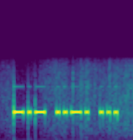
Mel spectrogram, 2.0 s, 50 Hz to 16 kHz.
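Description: Morse code, heard as a keyed tone, about 22 wpm, 790 Hz, with radio noise. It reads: KFS
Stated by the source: Morse from KPH's Night of Nights XX maritime radiotelegraphy event, received in Chiapas, Mexico about 3,800 km away on a Kenwood R-600 with a grounded 10 m long-wire antenna.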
